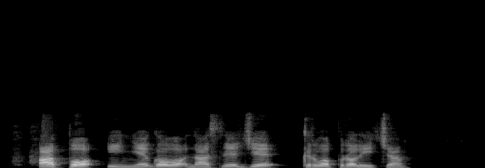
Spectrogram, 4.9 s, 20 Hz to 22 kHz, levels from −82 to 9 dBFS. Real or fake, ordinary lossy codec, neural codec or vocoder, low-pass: real; Opus, 64 kbps; none; 7.2 kHz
